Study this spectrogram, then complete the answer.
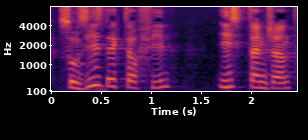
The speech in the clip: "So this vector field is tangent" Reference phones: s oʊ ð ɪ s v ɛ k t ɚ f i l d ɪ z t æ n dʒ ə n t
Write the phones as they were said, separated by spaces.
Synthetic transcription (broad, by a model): s oʊ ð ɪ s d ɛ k t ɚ f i l ɪ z t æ n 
